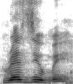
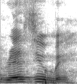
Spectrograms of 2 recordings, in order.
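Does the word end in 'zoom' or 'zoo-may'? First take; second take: zoo-may; zoo-may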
